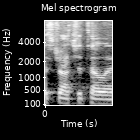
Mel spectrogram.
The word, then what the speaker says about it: stracciatella: I had the mushroom and stracciatella. Is that how you pronounce it? – Yeah, delicious. – We make the stracciatella in house, and then it's got a little bit of green onion on it as well.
